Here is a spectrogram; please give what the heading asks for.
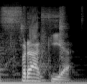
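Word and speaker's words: Фракия: De hecho, en ruso, por ejemplo, Tracia se pronuncia Fraquia.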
